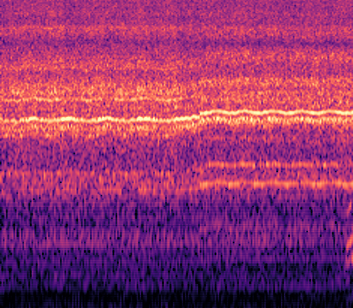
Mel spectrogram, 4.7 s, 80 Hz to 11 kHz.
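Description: A loud, steady mechanical whine from an electric drill spinning a boat propeller continuously at about 600 rpm, with no talking over it.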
